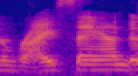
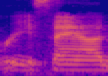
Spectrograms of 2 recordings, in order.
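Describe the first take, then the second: First: The first syllable sounds like 'rice'. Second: The first syllable sounds like 'reese'. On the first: The speaker calls it wrong. "I pronounce his name Rice" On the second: The speaker calls it right. "I know it's supposed to be pronounced that way"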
